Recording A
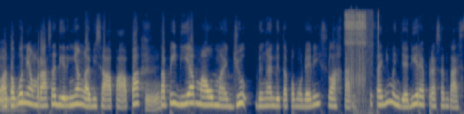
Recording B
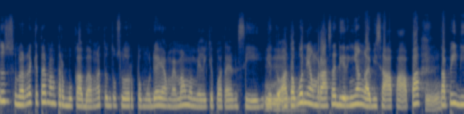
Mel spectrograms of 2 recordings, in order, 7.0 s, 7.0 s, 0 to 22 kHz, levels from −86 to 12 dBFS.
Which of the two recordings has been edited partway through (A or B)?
A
